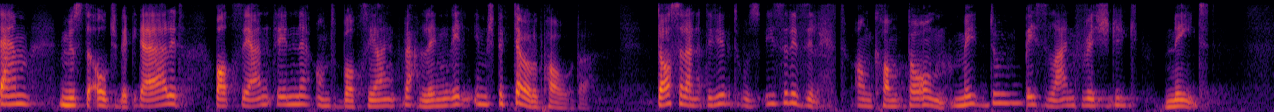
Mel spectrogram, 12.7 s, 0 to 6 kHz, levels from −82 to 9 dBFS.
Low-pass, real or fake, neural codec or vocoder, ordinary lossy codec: 5.4 kHz; fake; codec, 16 kHz in and 24 kHz out, 0.4 kbps, LongCat-Audio-Codec, fine tuned four codebook decoder; none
